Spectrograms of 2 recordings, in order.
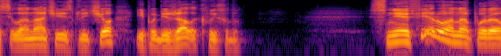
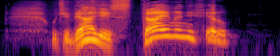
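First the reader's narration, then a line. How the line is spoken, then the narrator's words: Exclaimed. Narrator (Russian): воскликнула Хатшепсут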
